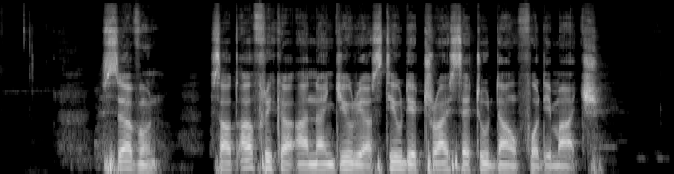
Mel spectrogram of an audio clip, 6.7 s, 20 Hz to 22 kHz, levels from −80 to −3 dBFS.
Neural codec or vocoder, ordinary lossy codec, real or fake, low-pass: none; none; real; none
